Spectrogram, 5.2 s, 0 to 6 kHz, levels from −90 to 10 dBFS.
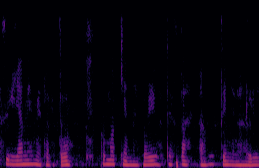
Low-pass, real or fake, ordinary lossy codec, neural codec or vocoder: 5.4 kHz; fake; none; codec, 16 kHz, 4 kbps, FreqCodec, smaller model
